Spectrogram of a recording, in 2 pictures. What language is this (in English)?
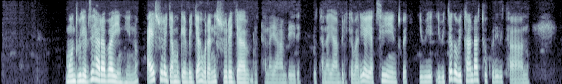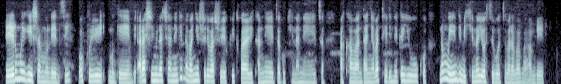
Rundi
